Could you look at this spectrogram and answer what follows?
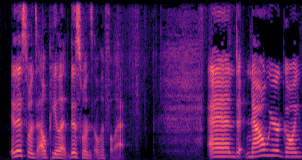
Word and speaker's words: Eliphelet: This one's Eliphelet.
